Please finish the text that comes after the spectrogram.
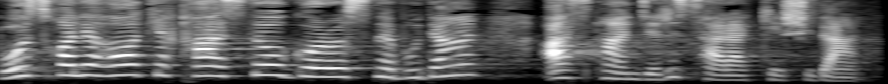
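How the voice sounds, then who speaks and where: A woman telling a children's story with lively, expressive narration. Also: high-pitched. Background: music.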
